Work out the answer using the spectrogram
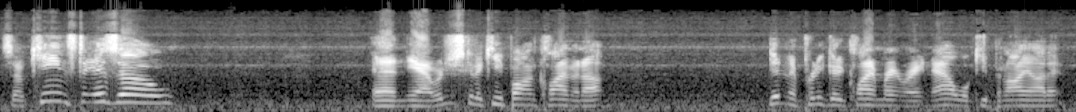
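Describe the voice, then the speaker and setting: A man casually commenting on his flight simulator session, chatting and laughing easily while reading back radio clearances. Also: high voice, moderate pace, long pauses, pushed and bright, a little hiss or hum, rough recording. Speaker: flight sim streamer.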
